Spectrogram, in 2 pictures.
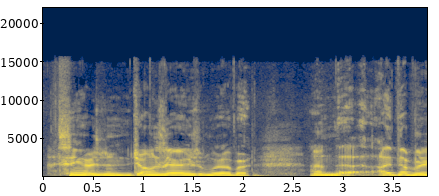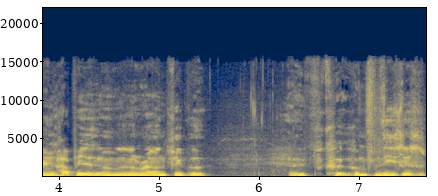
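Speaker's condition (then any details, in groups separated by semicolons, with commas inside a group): Parkinson's; voice ties up sometimes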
